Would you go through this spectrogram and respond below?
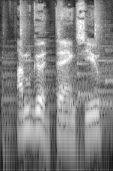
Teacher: Stress is on good and you.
